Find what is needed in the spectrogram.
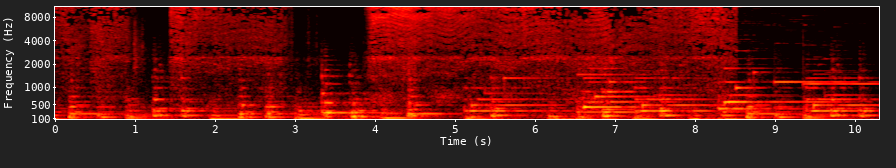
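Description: Aerosol fixative spray hissing in several bursts over a charcoal drawing, stopping about eight and a half seconds in, under background music.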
